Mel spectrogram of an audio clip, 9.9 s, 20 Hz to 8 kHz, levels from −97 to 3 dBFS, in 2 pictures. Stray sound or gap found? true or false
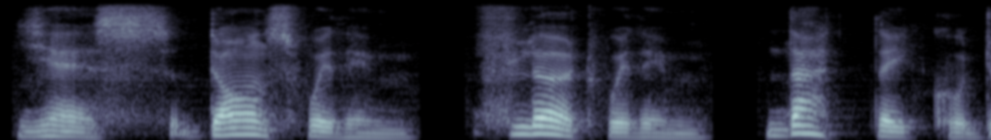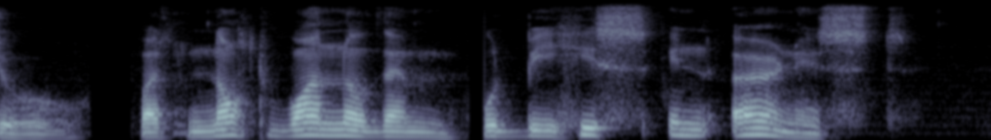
false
